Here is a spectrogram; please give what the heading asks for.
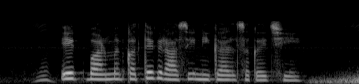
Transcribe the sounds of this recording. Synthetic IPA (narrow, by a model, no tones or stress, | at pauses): ekbaɾmekət̪ekɾasinikajlsəkɛt͡ʃʰi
